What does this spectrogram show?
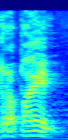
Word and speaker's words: Raphael: sabíamos leer el nombre, decían Rafael. No, Rapa, ¿por no, qué? Por eso, porque el PH, Ra... PH es F.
